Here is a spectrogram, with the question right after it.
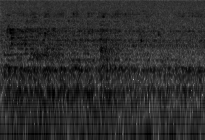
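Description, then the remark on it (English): A toilet flushing, with a steady rush of draining water that fills the whole short moment. It sounds fairly quiet and muffled, with no voices over it. “This thing literally moves gallons of water.”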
